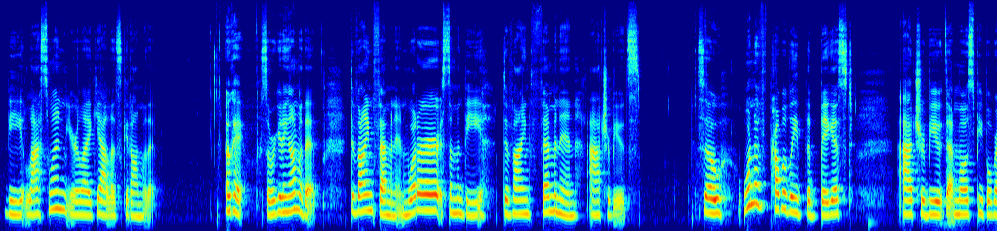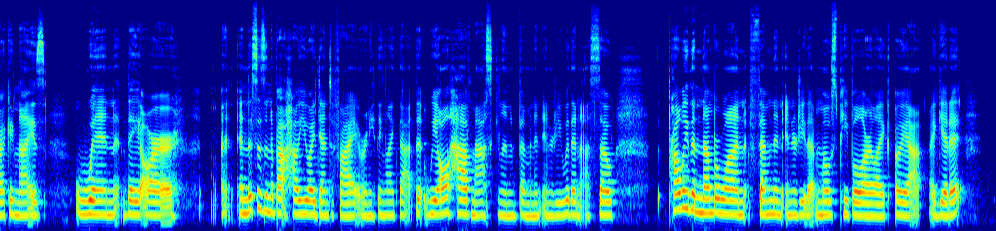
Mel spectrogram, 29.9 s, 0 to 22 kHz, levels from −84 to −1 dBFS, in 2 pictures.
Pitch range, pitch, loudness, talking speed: 195-220 Hz, 205 Hz, -26 LUFS, 160 wpm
